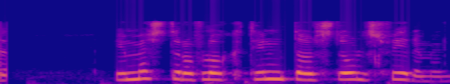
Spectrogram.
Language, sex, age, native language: Icelandic, male, 11, Icelandic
